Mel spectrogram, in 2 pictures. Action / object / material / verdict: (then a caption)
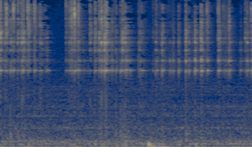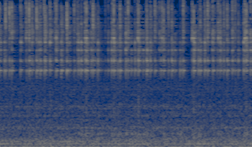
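tap / glazed ceramic vase / ceramic / none. Long nails rapidly tap and scratch the surface of an upright hollow ceramic vase with a black textured glaze while both hands grip it. The result is a dense, continuous patter of bright clicks and scrapes over a low rumble, with a brief louder burst around two seconds. Each tap dies away quickly.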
